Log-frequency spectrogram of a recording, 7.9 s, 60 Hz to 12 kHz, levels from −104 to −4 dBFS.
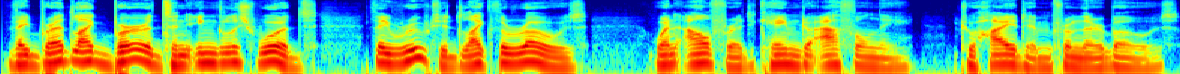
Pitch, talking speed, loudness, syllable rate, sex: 120 Hz, 175 wpm, -18 LUFS, 4.2 syllables/s, male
